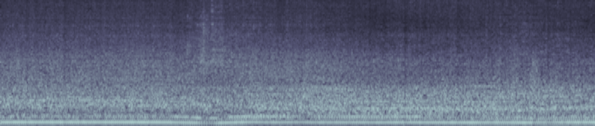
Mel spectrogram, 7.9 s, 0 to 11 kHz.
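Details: 1946 Ford 2N tractor flathead four after head gasket replacement: even steady low drone with constant firing beat, no tapping, chuffing or misfire; runs smoothly, no fault.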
